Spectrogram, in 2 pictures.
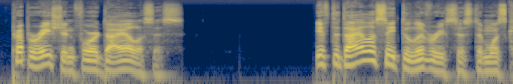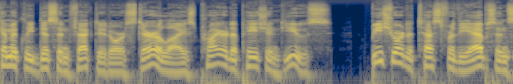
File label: Instructional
